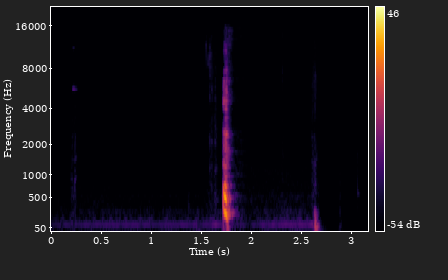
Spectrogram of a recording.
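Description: A single sharp cough from someone getting a little sick bursts out of near silence, followed a moment later by a faint, brief low thump.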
